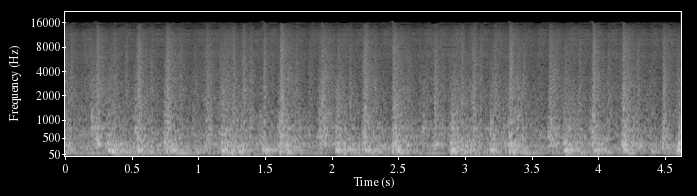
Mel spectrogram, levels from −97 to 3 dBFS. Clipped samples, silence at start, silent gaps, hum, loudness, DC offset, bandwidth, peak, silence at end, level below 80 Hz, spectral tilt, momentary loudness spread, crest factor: under 0.1%; 0 s; none; none; -26 LUFS; under 0.1%; 16.5 kHz; -10 dBFS; 0 s; -46 dBFS; -4.5 dB/octave; 2 LU; 18 dB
